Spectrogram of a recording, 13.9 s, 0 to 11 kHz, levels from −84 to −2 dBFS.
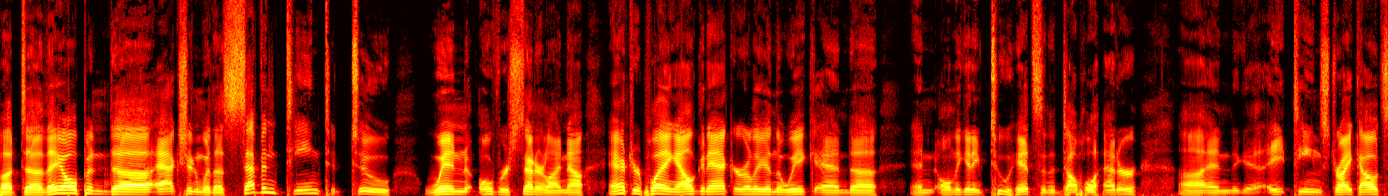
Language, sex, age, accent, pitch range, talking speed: English, male, 50-69, American, 110-135 Hz, 155 wpm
